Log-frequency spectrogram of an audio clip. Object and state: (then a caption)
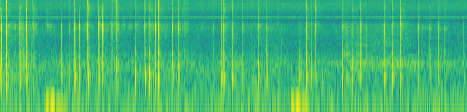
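Paperback book. Long nails tap and scratch on the glossy cover of a thick paperback novel held near the face. The result is a rapid, irregular run of short, dry, close-up taps with a soft low-mid body and no ring. Faint scratching fills the gaps between the taps.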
